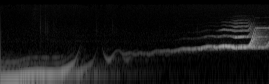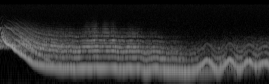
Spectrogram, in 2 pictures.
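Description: Moog Werkstatt synthesizer played theremin-style from a Koma Kommander's hand sensors. A single buzzy tone starts low, fades briefly, then glides slowly upward. About five seconds in it leaps high and slides back down low, wavering up and down near the end.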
